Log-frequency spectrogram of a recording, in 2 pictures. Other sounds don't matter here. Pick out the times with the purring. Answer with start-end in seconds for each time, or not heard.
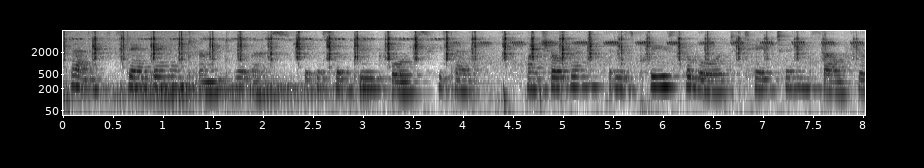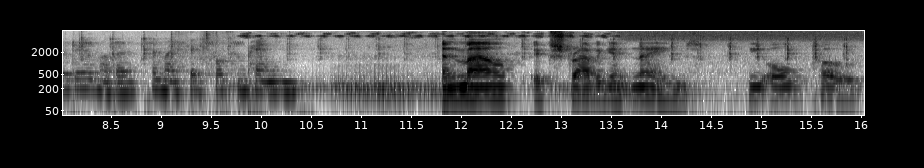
0.0-3.1, 9.6-16.0.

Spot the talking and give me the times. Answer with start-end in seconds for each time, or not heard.
0.1-10.4, 11.8-16.0.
